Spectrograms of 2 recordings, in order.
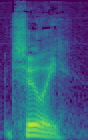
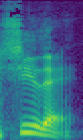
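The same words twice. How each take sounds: First: Said in the usual way. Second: Chile with two clear syllables, CHEE-leh; Spanish pronunciation. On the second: Shown as a demonstration. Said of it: "pronounces it, it all s-, in Spanish".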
